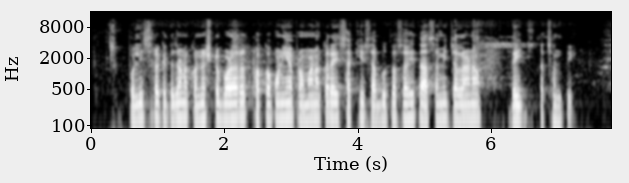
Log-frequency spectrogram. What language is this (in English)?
Odia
